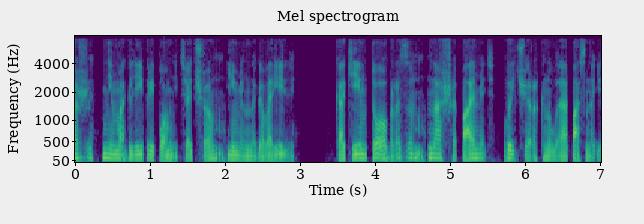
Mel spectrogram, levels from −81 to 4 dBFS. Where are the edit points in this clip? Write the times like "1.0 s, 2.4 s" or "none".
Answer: none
